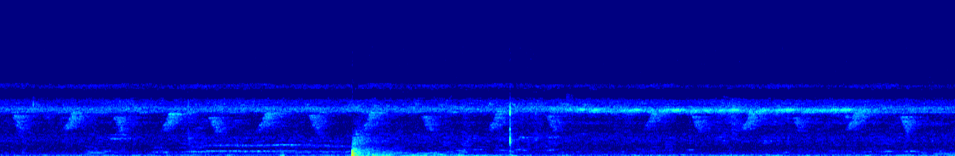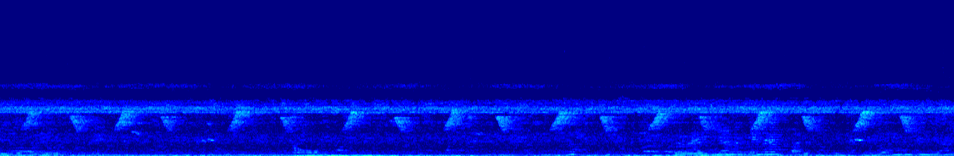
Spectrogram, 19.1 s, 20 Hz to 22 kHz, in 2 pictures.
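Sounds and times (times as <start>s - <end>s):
faint click: 5.0s - 5.4s.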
